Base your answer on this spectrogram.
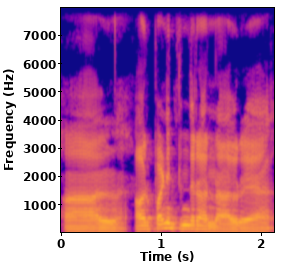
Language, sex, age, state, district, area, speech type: Tamil, male, 18-30, Tamil Nadu, Viluppuram, rural, spontaneous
